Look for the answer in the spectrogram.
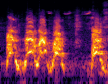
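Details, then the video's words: Poodles bullying a sheepdog give a run of short, high, yapping barks in quick bursts, with brief pauses between them and people talking nearby. "Poodles Are Bullying my Sheepdog!!"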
